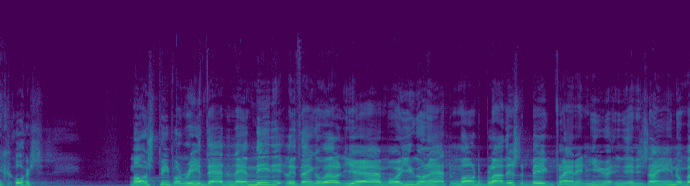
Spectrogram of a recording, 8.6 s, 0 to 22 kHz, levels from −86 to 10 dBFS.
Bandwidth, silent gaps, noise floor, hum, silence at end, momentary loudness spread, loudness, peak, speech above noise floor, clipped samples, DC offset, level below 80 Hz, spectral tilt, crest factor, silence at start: 12.5 kHz; none; -58 dBFS; none; 0 s; 6 LU; -26 LUFS; -12 dBFS; 33 dB; under 0.1%; under 0.1%; -62 dBFS; -5.5 dB/octave; 14 dB; 0 s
